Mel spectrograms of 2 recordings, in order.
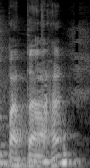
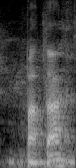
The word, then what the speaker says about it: Patarra: meu não é tão comum assim né patarra patarra se escreve com P de Paulo a T de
